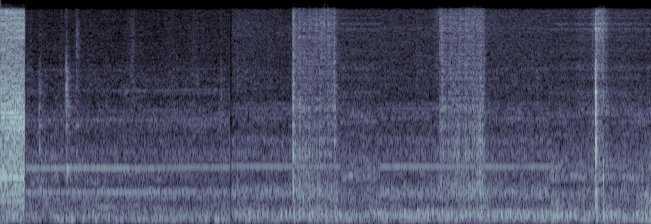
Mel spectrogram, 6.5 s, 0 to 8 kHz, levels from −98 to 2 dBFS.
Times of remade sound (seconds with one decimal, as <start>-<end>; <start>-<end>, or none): 3.4-3.8; 5.5-6.5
